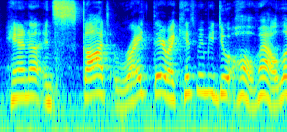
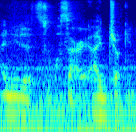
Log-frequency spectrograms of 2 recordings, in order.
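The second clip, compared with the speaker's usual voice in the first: ordinary talk, nothing marked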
